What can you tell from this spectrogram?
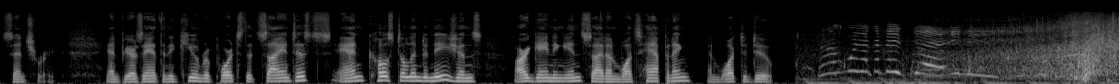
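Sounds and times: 
speech: 0.0 - 8.3
rising tide lapping among mangrove trees at Tuoho in North Sulawesi, Indonesia: 8.0 - 11.1
children's voices: 8.1 - 10.4.

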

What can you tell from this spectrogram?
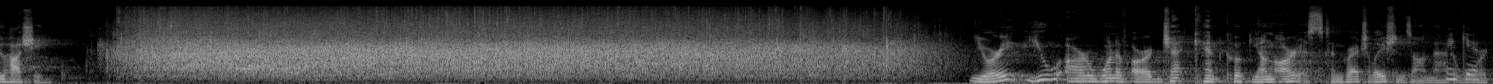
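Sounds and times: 
speech: 0.0 - 0.6, 9.7 - 14.9
audience applause welcoming an 18-year-old violinist: 0.8 - 9.7.

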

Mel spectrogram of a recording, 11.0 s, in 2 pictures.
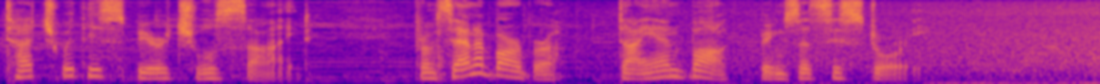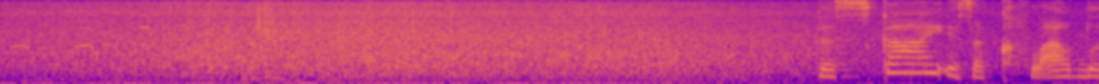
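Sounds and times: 
speech: 0.0 - 5.0, 9.6 - 10.9
ocean waves on a Southern California beach: 3.1 - 10.9.

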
